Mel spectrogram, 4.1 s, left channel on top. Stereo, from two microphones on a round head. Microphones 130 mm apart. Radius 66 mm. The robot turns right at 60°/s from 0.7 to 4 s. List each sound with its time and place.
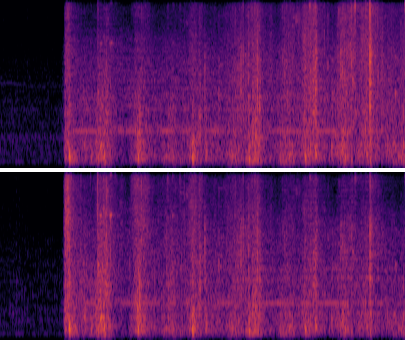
0.6 s a rattle: 75° right (ahead or behind), 0.5 m; by 4.1 s 80° left, 0.5 m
